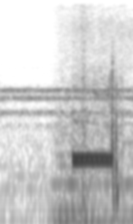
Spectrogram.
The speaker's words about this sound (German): greift umgehend zum Telefon und erkundigt sich auf dem Revier nach dem Ausgang der Geschichte.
